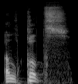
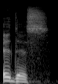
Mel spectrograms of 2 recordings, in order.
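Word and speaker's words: القدس: In Arabic, Jerusalem is al-Quds. There's this qaf, which a lot of Westerners have problems pronouncing and learning. Al-Quds. In Syrian, we wouldn't say al-Quds. We say al-Idis. They just drop the qaf and say because it's much faster and easier to say.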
